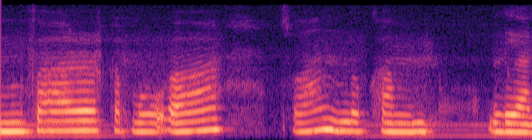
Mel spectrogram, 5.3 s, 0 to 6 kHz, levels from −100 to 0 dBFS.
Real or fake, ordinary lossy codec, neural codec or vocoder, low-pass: real; MP3, 48 kbps; none; 5.4 kHz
